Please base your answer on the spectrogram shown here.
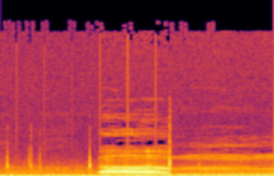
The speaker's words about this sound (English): Sorry, it's really windy roads, and I'm reading. It's dangerous. I might kill somebody or myself. My crappy car's falling apart.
